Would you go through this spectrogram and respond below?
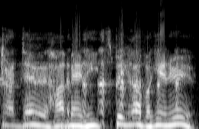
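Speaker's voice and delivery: hammed-up irritated demand to speak up; exasperated. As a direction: complain loudly that you can't hear. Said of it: "has to speak very lightly".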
